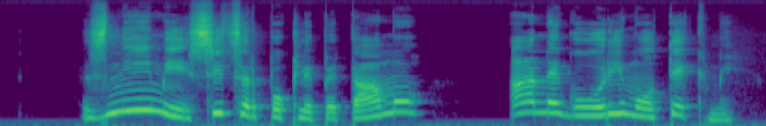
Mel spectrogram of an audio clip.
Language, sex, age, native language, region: Slovenian, female, 30-49, Slovenian, Drava region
